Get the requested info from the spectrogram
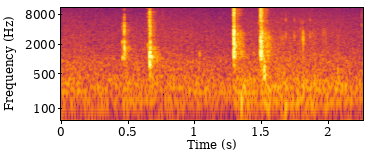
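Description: A few keystrokes on a computer keyboard: about six separate, light key clicks spread through two seconds of otherwise quiet typing pauses.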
